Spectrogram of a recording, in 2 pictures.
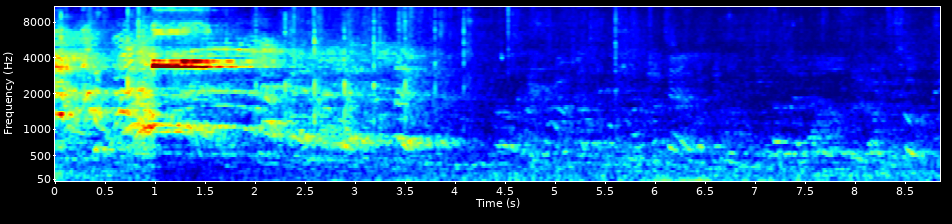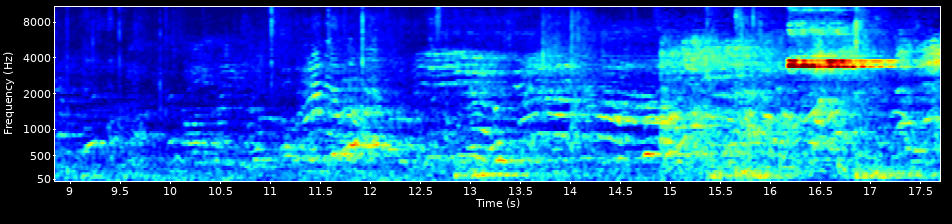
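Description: Shoes squeak on a gym floor.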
